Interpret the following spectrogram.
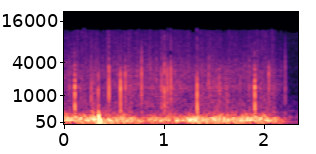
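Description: Crackling noise with scattered clicks over a low hum.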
